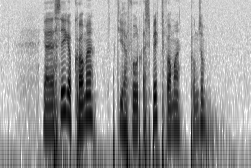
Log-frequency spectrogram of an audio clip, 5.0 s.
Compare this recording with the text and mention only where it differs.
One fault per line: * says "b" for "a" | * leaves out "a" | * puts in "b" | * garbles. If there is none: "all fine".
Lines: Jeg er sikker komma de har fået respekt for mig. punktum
all fine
